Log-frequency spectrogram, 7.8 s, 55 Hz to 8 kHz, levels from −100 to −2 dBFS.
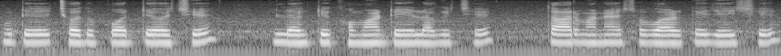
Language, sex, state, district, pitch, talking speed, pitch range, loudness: Odia, female, Odisha, Sambalpur, 185 Hz, 90 wpm, 180-190 Hz, -17 LUFS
